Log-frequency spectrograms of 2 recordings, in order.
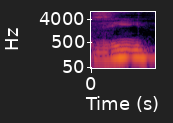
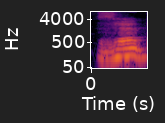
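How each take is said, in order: First: The letter is said as zee, American style. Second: The letter is said as zed, British style.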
